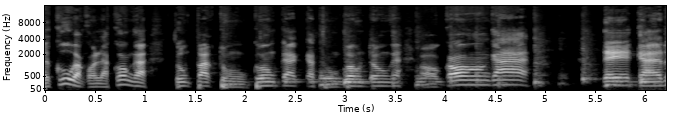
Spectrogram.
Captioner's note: Canturrea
